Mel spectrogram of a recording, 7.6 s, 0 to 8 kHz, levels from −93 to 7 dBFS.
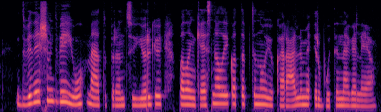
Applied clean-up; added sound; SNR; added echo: none; none; none; none.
